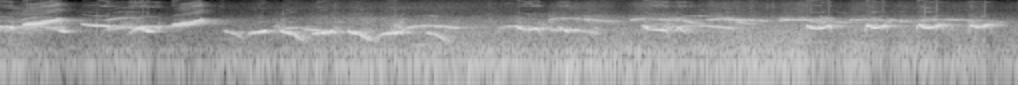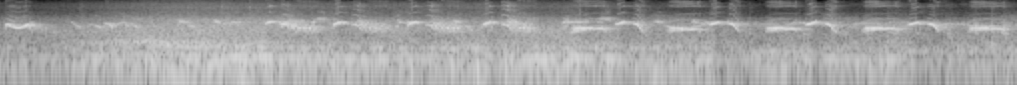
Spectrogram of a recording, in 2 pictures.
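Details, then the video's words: Caged Chinese hwamei, a Vietnamese họa mi kept for sale and praised as a fine singer, delivering rich, rapid whistled phrases of slurred, looping notes, short motifs repeated in quick runs with brief pauses; faint background hum. "Chim Đẹp Hót Hay"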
